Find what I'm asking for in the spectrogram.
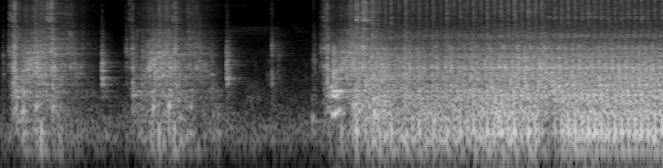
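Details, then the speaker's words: Gasoline engine driving a petrol air compressor: switched on, after a few recoil pulls it catches and settles into a steady, even, fast putter with no knocks; healthy small engine. "Oke jadi seperti itu ya cara menyalakannya ya Jadi ini on terus tarik request starter dia akan menyala ya oke"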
